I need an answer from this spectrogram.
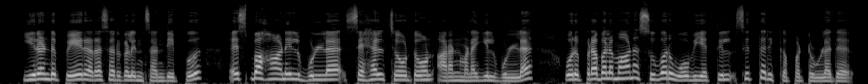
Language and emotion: Tamil, neutral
